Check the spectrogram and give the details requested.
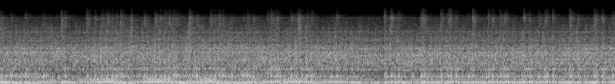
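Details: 1993 Arctic Cat Thundercat 900 two-stroke snowmobile, first run after sitting: choppy, uneven low burble, rpm hunting slightly, but it keeps running on its own; normal running after sitting.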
